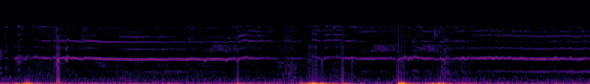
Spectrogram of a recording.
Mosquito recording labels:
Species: mosquito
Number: one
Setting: cup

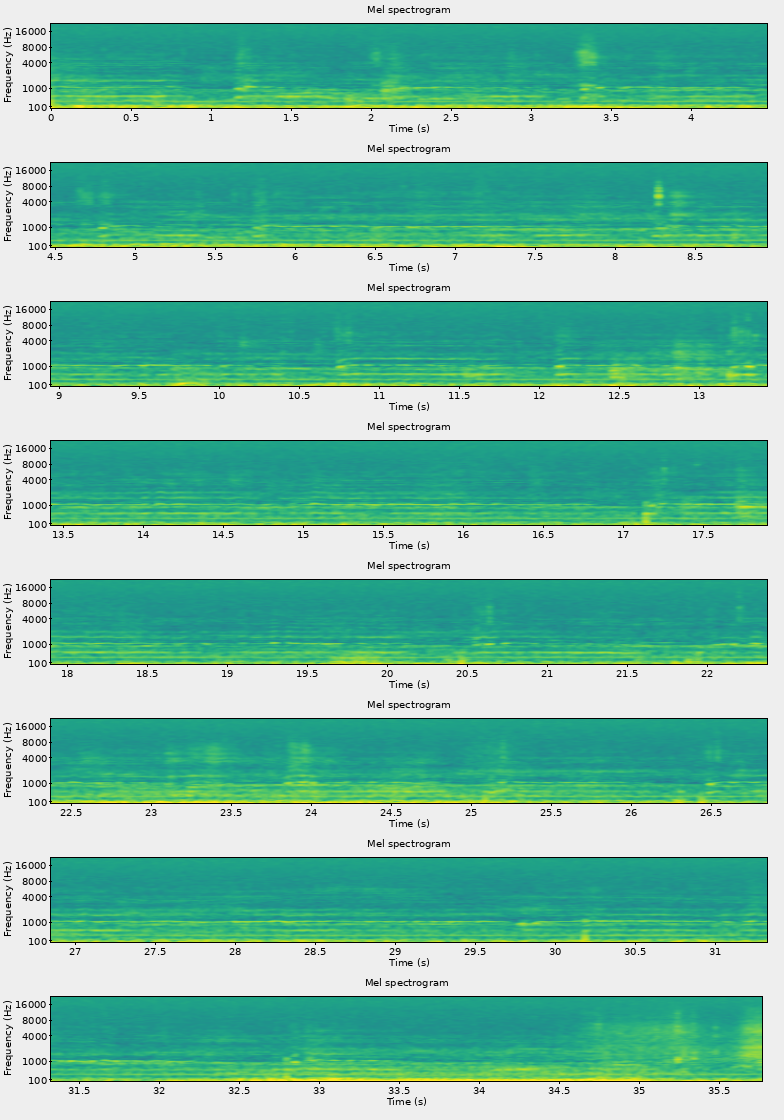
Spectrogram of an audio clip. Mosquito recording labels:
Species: Anopheles funestus s.s.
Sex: female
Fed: unfed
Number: one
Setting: cup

